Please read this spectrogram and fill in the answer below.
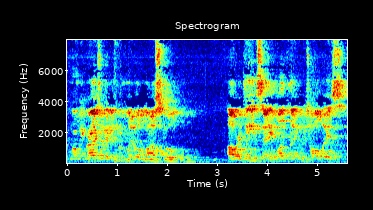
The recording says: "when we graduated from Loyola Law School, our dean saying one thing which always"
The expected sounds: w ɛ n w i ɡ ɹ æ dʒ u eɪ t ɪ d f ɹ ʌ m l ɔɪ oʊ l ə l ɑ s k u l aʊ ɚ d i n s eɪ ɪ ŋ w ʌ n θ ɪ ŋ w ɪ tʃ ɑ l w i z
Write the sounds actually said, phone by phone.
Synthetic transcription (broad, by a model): w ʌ n w i ɡ ɹ æ dʒ u eɪ t ɪ d f ɹ ʌ m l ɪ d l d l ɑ s k u l aʊ ɚ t i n s eɪ ɪ ŋ w ʌ n θ ɪ ŋ w ɪ tʃ ɑ l w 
